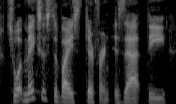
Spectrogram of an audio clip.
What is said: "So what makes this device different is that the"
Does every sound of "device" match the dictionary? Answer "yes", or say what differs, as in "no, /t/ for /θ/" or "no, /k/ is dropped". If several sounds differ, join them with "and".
yes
